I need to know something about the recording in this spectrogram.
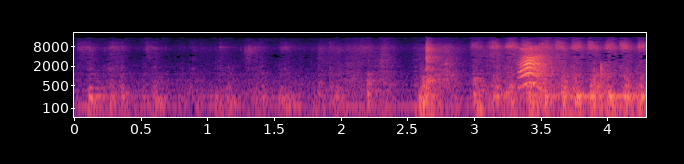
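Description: A quiet stretch with faint small taps and rustles, then, just past three seconds in, a child's voice giving a short, high, wavering vocal sound.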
